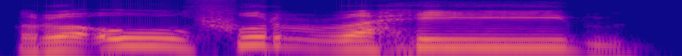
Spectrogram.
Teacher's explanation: তানমিনের পরে র এসছে, তাহলে এই তানমিনটা রোয়ার ভিতরে ঢুকে যাবে, গিয়ে একালি পরিমাণ গুণনা বিনা গুণনা হবে, রউফুর রহিম। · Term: ঈদগামে তাম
